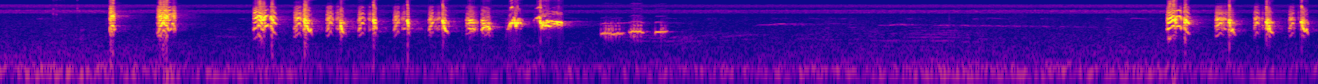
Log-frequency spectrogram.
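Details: Oriental magpie-robin calling a rival to fight, heard as rapid series of harsh, scratchy notes in quick runs, with a soft lower whistle and long quiet gaps, against a faint steady high tone.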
